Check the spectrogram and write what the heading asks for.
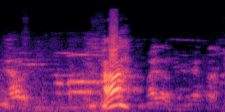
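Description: Background music with a short yelp about a second in that rises then falls in pitch, among brief voice sounds.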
